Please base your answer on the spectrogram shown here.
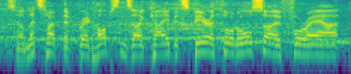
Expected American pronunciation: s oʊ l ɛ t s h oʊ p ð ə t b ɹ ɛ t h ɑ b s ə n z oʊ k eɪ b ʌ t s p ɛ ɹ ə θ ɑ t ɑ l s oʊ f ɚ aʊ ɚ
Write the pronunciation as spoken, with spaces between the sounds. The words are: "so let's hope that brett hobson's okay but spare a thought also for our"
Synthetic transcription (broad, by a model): s oʊ l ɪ t s h oʊ p ð ə t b ɹ ɛ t h ɑ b s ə n z oʊ k eɪ b ʌ t s p ɛ ɹ ə θ ɑ t ɑ l s oʊ f ɚ aʊ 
